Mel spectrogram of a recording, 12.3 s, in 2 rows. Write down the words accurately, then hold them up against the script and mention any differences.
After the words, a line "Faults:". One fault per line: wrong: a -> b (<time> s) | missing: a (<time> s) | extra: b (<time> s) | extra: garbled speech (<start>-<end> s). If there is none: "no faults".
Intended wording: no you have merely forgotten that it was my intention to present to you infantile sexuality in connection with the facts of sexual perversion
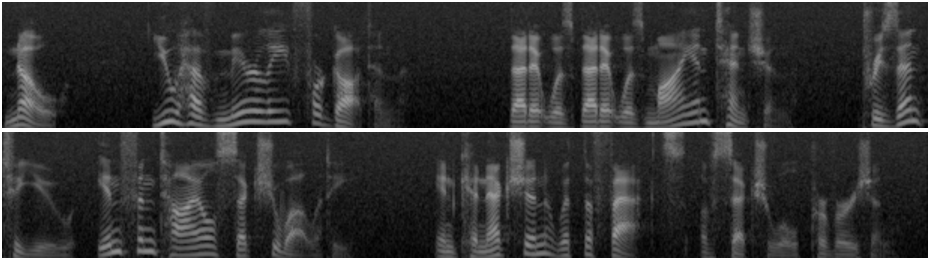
no you have merely forgotten that it was that it was my intention present to you infantile sexuality in connection with the facts of sexual perversion
Faults:
extra: that it was (3.8 s)
missing: to (5.3 s)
